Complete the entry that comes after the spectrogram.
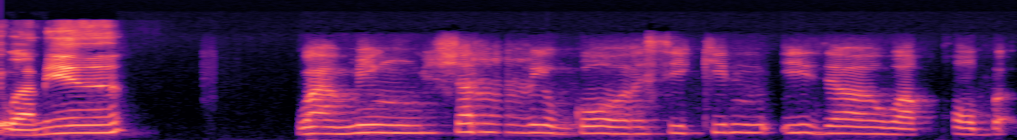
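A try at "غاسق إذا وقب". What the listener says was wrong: Qof-nya jadi qi ya. Qof jadi ka. Hati-hati tetap qof.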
